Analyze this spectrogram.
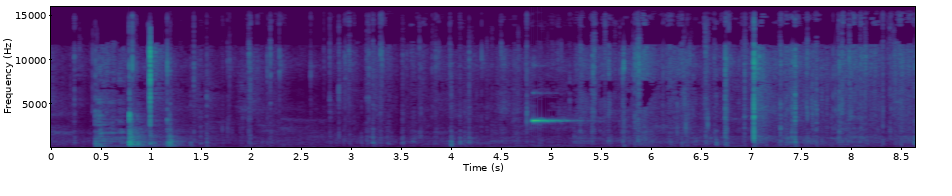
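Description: Scissors cutting into the wrapping of a cardboard trading-card box, and hands working the box open. A loud clatter of snips and knocks comes about a second in, a brief squeak near the middle, and crinkling rustle later on.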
